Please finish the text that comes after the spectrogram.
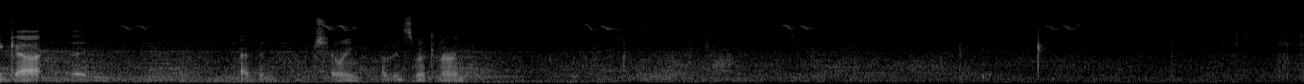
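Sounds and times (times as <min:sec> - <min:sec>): bird high chirp: 0:05.8 - 0:06.6, 0:07.7 - 0:08.3, 0:10.4 - 0:10.9.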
